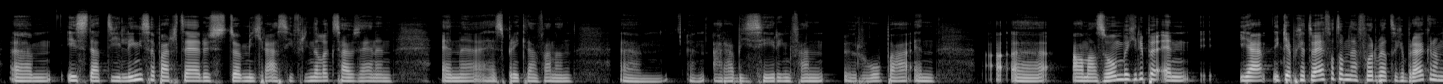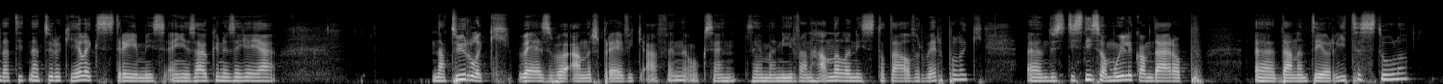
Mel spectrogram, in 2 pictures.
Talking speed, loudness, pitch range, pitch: 175 wpm, -21 LUFS, 155-180 Hz, 165 Hz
